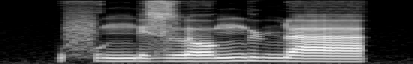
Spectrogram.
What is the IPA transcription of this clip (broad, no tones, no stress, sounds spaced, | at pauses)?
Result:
f ʊ ŋ ɪ z l ɔ ŋ y ɳ a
